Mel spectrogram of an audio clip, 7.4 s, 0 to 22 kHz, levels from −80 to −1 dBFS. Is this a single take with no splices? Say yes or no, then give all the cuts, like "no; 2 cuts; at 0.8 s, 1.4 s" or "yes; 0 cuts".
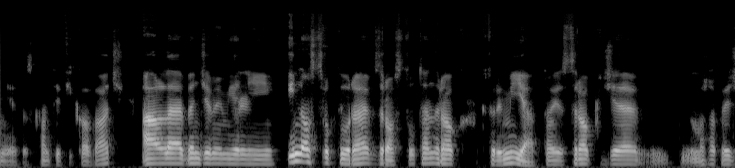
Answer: yes; 0 cuts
